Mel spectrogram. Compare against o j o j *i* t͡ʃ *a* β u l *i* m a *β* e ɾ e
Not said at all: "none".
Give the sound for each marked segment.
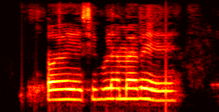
e, i, a, β

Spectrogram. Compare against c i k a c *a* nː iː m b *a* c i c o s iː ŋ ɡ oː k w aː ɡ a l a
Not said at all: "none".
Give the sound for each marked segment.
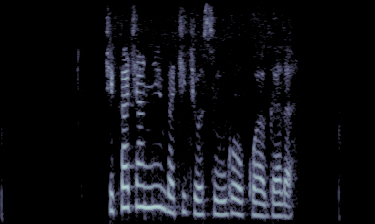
a, a

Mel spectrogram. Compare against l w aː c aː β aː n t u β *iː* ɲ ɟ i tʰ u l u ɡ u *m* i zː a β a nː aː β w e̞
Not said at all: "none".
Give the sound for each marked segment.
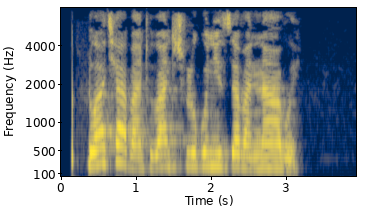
aː, ɲ

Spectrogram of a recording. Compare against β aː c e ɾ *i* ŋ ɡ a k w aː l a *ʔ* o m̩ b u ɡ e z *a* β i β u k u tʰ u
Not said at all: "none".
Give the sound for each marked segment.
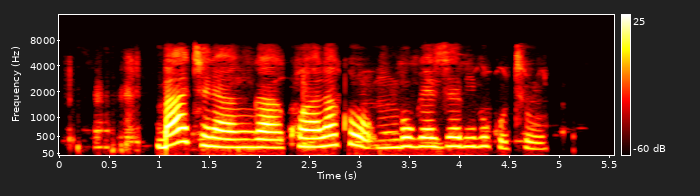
a, k, e

